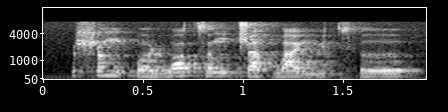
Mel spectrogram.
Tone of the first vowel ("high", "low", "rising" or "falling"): falling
